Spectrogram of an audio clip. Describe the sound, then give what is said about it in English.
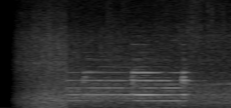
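A Valley Metro light rail train rolls steadily along the tracks with a continuous rumbling hum and faint high metallic squeals from the wheels, fairly loud, with no talking. “Today, we step into a day on the job driving a light rail train.”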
